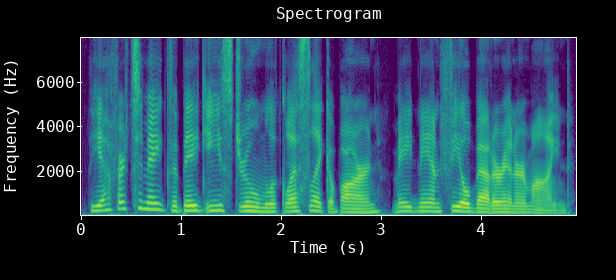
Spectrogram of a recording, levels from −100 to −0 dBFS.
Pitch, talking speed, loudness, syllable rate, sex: 190 Hz, 240 wpm, -17 LUFS, 4.7 syllables/s, female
